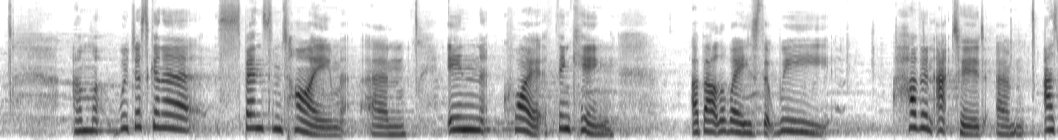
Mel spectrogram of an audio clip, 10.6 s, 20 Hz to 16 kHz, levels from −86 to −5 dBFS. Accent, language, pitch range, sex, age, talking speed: British, English, 215-290 Hz, female, 20-39, 120 wpm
